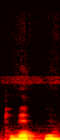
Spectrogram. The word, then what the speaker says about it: 도마복음: 그래서 제가 앞전에 한번 나가 한마디 경전에서 나온 도마복음, 토마라고도 하죠. 그래서 토마복음 또는 도마복음 발음상의 차이일 뿐이지 한 분이죠.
